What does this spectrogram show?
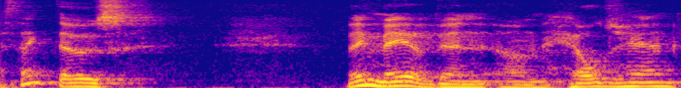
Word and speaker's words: Heljan: they may have been Heljan kits. I think that's how you pronounce it, H-E-L-J-A-N. Which it is, and I know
